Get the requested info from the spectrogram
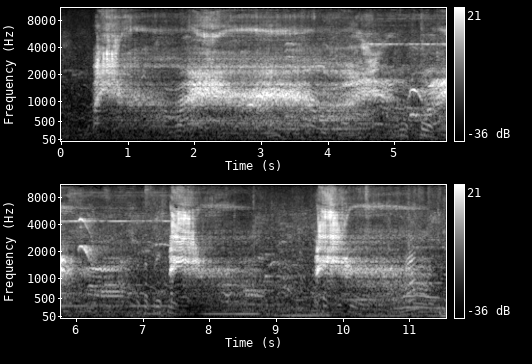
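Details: A captive mountain lion at an ecopark near Kharkiv, Ukraine gives harsh, rasping growls rising into strained, tonal yowls in repeated bursts; owner suspects it woke from a bad dream.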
